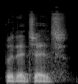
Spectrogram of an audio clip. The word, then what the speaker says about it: Buttigieg: It's Mayor Pete Buttigieg. Judge. – Ooh. – How do you pronounce his name? Buttigieg? – Yeah, Buttigieg.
